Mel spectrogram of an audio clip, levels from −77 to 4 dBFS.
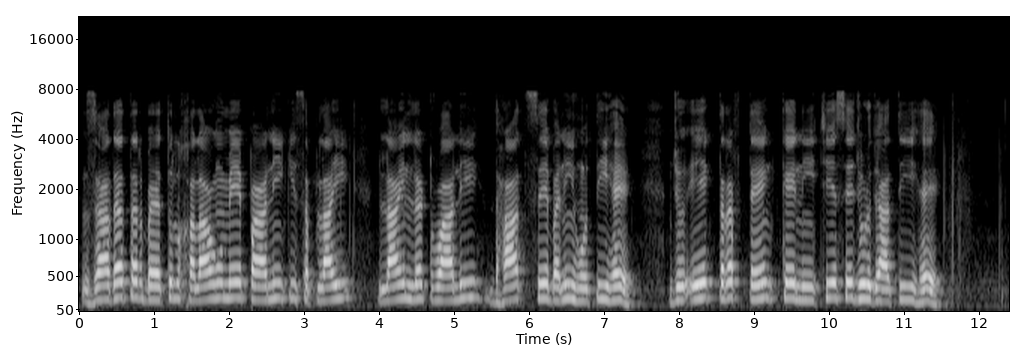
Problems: constant background noise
